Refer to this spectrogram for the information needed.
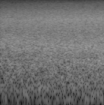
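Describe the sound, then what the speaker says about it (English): Close, loud roar of a waterfall in the rainforest region around Cairns, a dense unbroken rush of falling water with no voices. "There's some really amazing waterfalls up here in Cairns, in the surrounding region."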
